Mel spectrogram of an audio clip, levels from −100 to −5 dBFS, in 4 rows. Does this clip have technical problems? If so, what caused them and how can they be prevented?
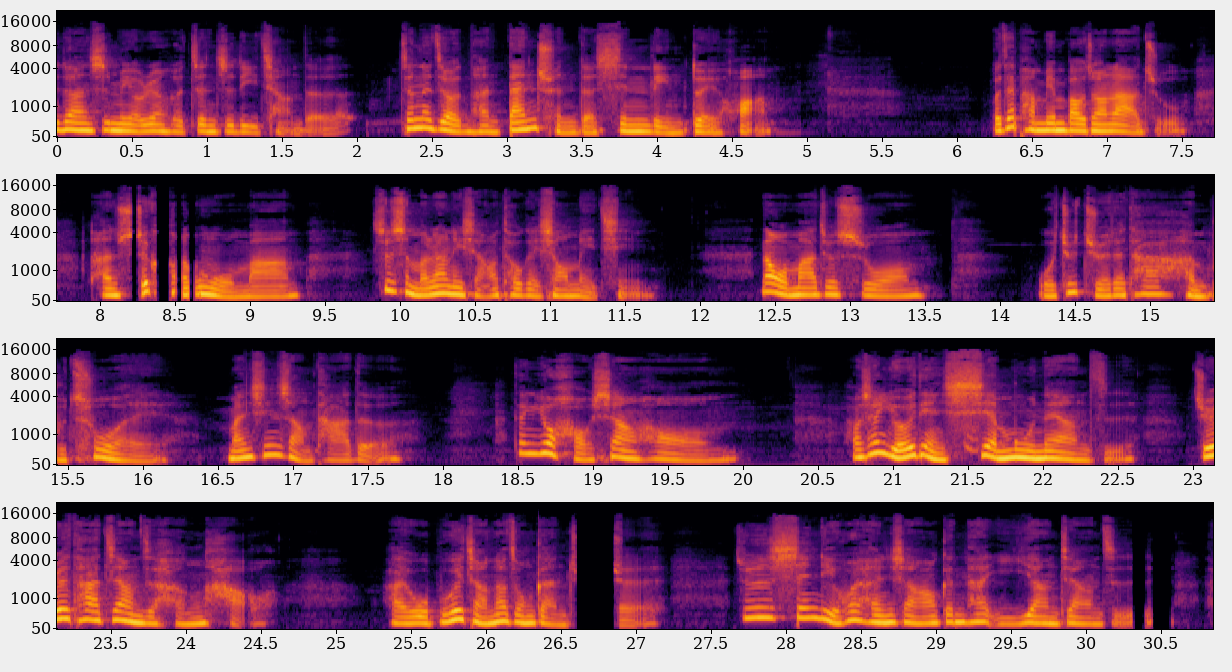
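Yes. The speech briefly cuts out three times, each cut fading in about 8 ms. From 8.21 to 8.68 s there is a broken patch of short holes, from 26.60 to 26.91 s a solid gap of about a quarter second, and from 30.31 to 30.62 s another scattered patch whose longest hole is 128 ms. This is a digital broadcast dropout: the receiver muted frames it could not decode, and the hole lengths point to frames of roughly 43 ms. A stronger signal or better antenna placement would prevent it.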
